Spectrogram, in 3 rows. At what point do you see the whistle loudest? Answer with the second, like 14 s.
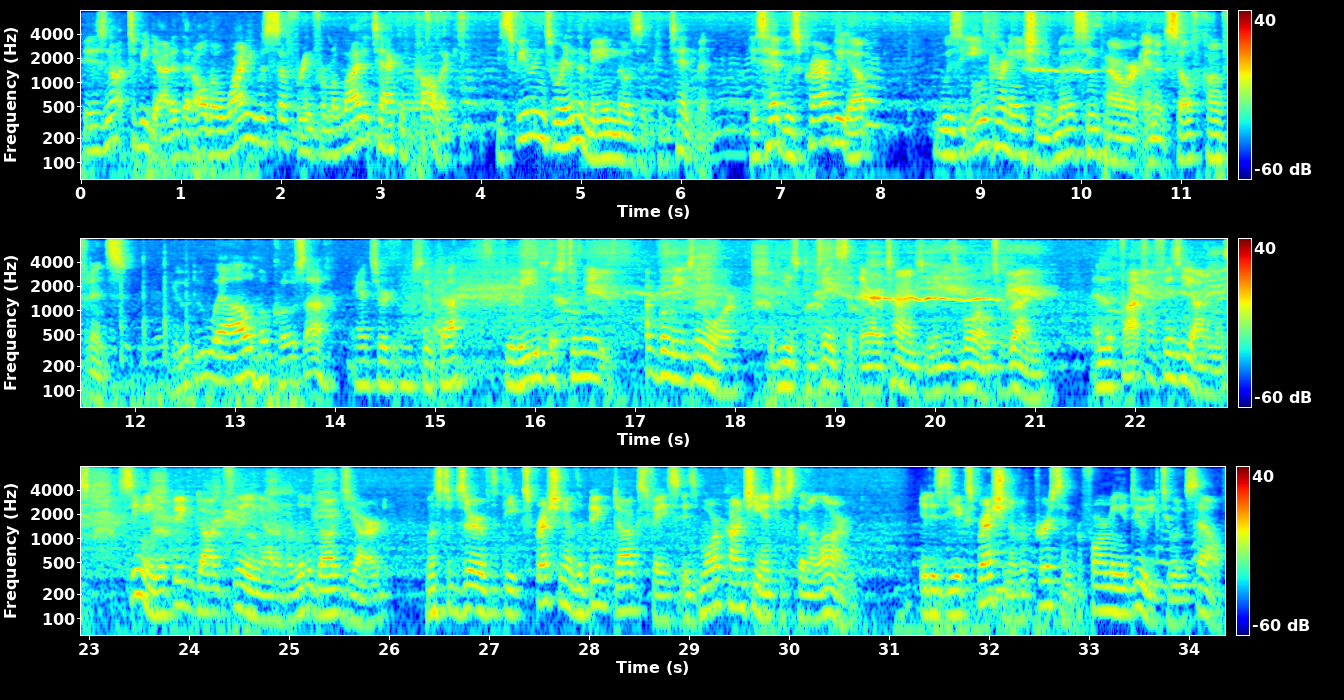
20 s.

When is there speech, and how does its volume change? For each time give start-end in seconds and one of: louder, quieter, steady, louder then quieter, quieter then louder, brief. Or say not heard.
0.0-34.3 steady.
